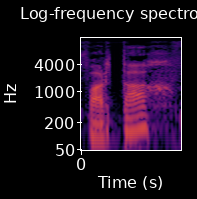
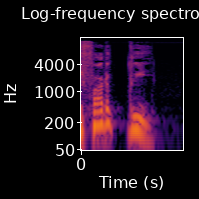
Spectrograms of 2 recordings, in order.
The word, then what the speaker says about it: форты: То, что касается фортов, то перед нами пример слова, у которого во множественном числе ударение всегда ставится на окончание. То есть фортах, фортами, и так далее. И форты, да, даже во множественном числе в именительном падеже на окончании.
